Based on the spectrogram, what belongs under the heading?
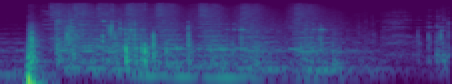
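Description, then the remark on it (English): A heavy stone statue of a god is knocked down and topples with a deep, booming thud, followed by a couple of seconds of scattered cracks and clattering debris that gradually settle into quiet. “If I've just brought down a stone god, just what trouble is Roy Steele in?”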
